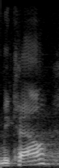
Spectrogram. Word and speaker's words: Michal: Michal, M-I-C-H-A-L.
